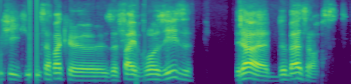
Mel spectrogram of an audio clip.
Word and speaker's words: The Five Roses: Mais c'est vrai que quand on prononce The Five Roses, ça fait, entre guillemets, en anglais, c'est les 5 roses. On n'entend pas, ça se prononce exactement pareil.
